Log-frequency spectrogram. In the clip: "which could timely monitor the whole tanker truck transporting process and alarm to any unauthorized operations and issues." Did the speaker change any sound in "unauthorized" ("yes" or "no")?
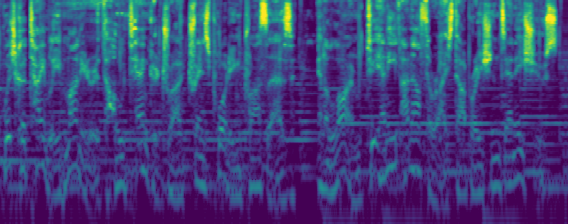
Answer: no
